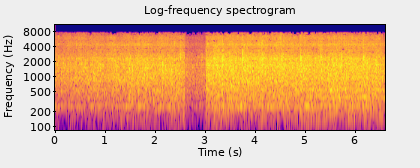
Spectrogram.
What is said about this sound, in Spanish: Pero oye, solo voy a pedir el aplauso de todos. Oye.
